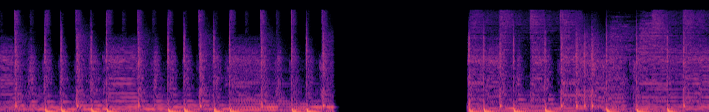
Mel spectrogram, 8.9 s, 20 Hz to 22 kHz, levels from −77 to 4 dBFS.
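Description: From 4.15 to 5.87 s the sound fades into silence, likely from a long network dropout; about 1 s of audio never returns.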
